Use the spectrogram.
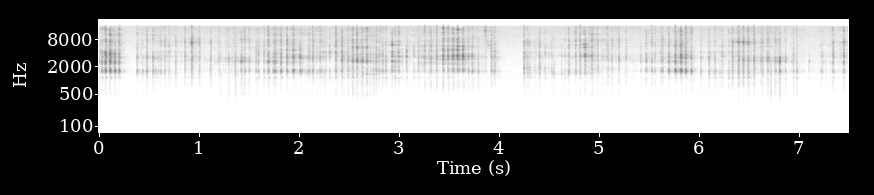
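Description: Short fingernails scratch across the woven surface of a small, hollow rattan or reed basket held close in both hands. The result is a dense, bright, crackly scraping rattle with almost no low end, coming in uneven bursts with brief pauses near the start and middle.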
